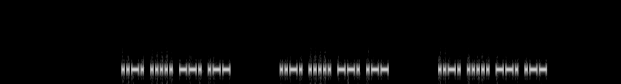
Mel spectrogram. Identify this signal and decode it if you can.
Morse code, heard as a keyed tone, about 52 wpm, 700 Hz. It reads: F5GW F5GW F5GW
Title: DXCC-100 Call Signs - 4 Characters - Repeated 3x - 50wpm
